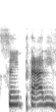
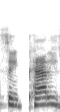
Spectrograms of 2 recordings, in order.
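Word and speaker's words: Paddy's: about St Patty's tomorrow make sure you say it right by the way not St patties with a t get it right at St patties with a d d d d d y you there in the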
